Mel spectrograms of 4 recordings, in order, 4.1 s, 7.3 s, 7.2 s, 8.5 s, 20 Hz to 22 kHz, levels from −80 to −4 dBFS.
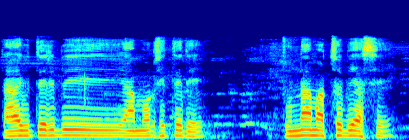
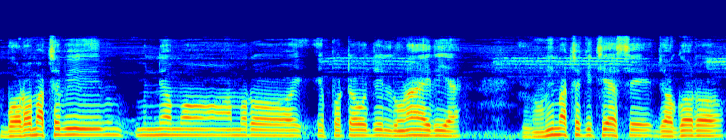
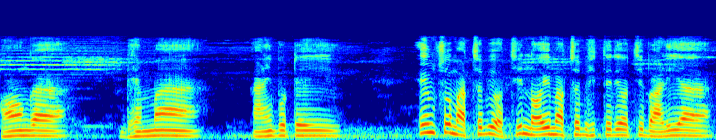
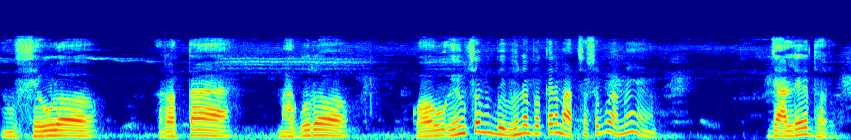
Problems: none marked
